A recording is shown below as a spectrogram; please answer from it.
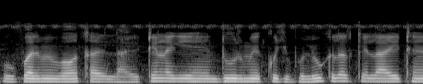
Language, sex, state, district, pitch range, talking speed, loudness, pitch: Hindi, male, Jharkhand, Ranchi, 130-140 Hz, 200 wpm, -19 LUFS, 135 Hz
